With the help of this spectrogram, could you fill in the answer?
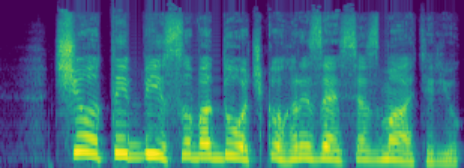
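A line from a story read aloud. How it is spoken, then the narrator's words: Old man shouting. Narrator (Ukrainian): крикнув старий Кайдаш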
